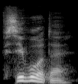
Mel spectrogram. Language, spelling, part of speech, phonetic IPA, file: Russian, всего-то, adverb, [fsʲɪˈvo‿tə], Ru-всего-то.ogg
- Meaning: only, no more than, a mere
